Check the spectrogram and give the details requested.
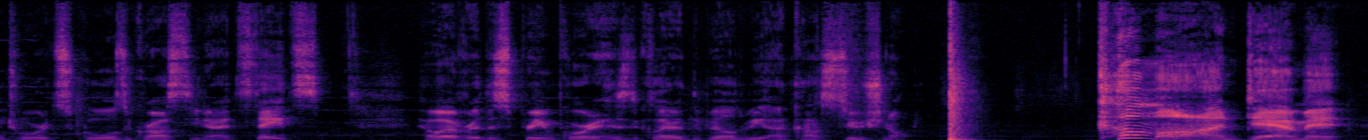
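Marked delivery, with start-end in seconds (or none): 5.5-6.7 real exasperated outburst; loud, higher burst of annoyance; frustrated. Real, not acted. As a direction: protest loudly in frustration. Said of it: "things like this just frustrate".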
